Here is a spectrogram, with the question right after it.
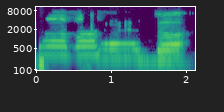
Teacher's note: ujung lidah ada di ujung gigi seri bagian atas, ujung lidahnya keluar sedikit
